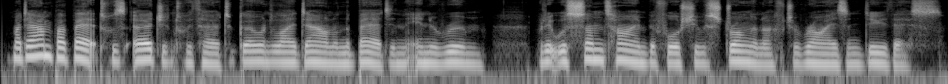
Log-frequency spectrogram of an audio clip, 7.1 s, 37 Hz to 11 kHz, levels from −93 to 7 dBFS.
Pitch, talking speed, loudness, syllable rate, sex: 165 Hz, 280 wpm, -21 LUFS, 6.4 syllables/s, female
